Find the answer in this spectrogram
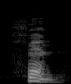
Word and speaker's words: thin: Thin. Thin. So let's remember that when I pronounce the TH, I project my tongue between my teeth.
